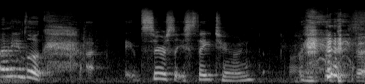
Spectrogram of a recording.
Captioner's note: laughter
